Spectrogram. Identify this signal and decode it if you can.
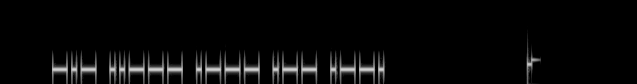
Morse code, heard as a keyed tone, about 25 wpm, 700 Hz. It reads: K2JWP
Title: USA Call Signs Repeated 3x 25wpm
